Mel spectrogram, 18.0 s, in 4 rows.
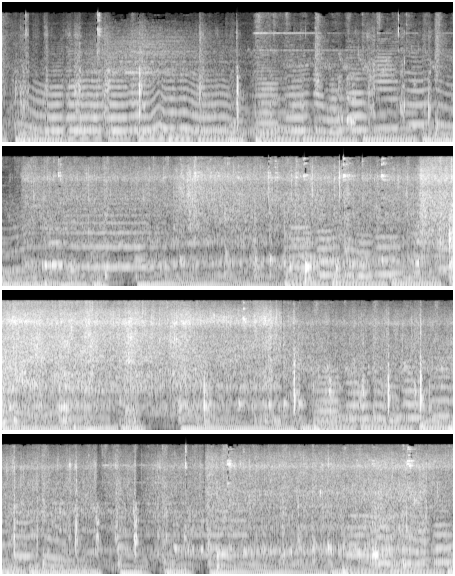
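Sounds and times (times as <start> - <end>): background music: 0.0 - 18.0
onions and tomatoes sizzling in oil: 4.7 - 18.0.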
